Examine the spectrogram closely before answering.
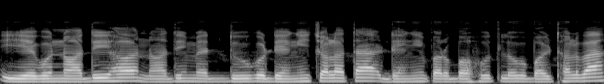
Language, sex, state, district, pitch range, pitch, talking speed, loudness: Bhojpuri, male, Bihar, Muzaffarpur, 135-145 Hz, 140 Hz, 150 wpm, -16 LUFS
